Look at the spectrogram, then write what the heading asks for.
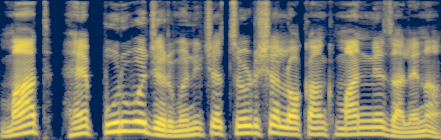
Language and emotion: Goan Konkani, neutral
